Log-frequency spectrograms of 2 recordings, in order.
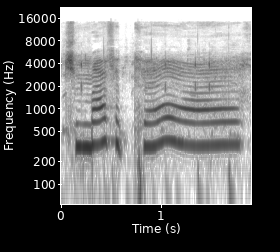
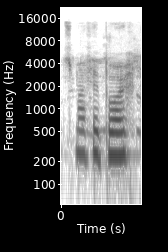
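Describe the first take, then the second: First: Mock-dramatic, lingering vowels; slow drawn-out delivery. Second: Said in the usual way. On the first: Player redoes a game line about a fright, slow and drawn-out. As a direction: stretch it out slowly, especially the last word.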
